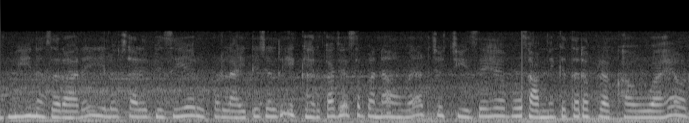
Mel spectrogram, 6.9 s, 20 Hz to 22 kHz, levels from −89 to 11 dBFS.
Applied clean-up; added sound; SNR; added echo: none; none; none; none.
